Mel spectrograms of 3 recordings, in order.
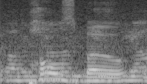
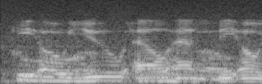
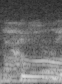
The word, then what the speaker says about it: Poulsbo: It's called, it's spelled like Poulsbo. You want to say Pool or Poulsbo. But it's actually a deformation of the original name that Norwegian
